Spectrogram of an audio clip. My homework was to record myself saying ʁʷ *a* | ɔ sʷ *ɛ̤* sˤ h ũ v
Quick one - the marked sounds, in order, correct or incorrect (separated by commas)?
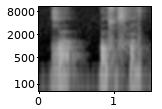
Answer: incorrect, correct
